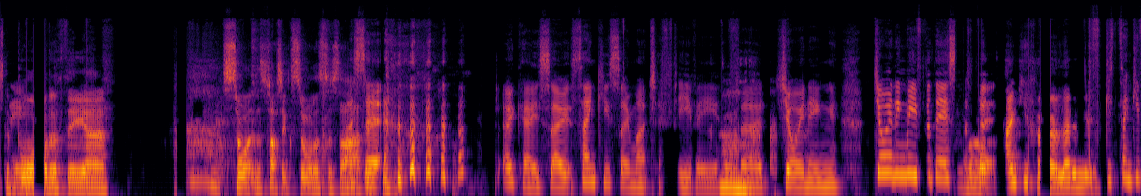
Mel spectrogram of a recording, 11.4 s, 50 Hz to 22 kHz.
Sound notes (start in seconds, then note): 3.4 laughs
